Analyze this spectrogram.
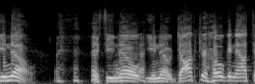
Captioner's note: laughs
